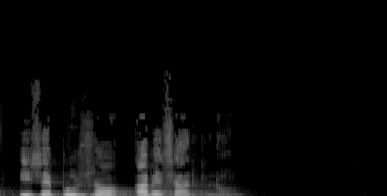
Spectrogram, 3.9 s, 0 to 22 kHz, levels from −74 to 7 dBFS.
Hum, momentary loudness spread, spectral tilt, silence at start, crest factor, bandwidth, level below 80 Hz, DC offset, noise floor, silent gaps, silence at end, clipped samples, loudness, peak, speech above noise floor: none; 17 LU; -5.5 dB/octave; 0.2 s; 22 dB; 14 kHz; -52 dBFS; under 0.1%; -73 dBFS; none; 1.5 s; under 0.1%; -28 LUFS; -8 dBFS; 46 dB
